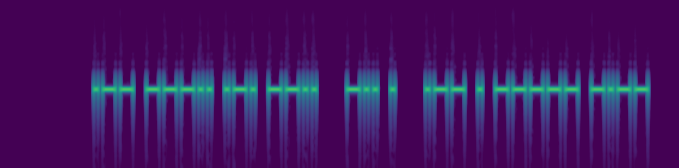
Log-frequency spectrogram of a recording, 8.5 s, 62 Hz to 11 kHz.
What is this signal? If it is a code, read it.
Morse code, heard as a keyed tone, about 22 wpm, 700 Hz. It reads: W8RZ DE WE0Y
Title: USA Callsign DE Callsign - 4 Characters - 22wpm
